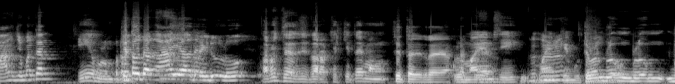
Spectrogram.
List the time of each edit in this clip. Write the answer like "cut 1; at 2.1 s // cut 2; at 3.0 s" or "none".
cut 1; at 5.2 s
